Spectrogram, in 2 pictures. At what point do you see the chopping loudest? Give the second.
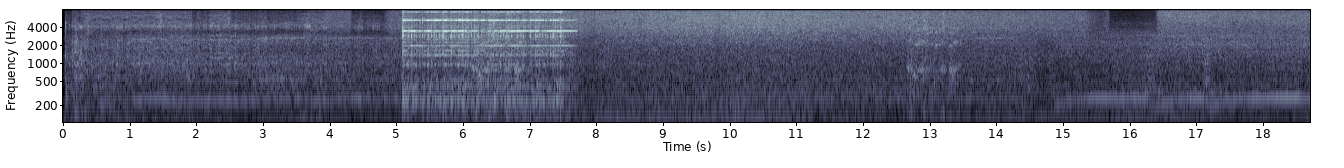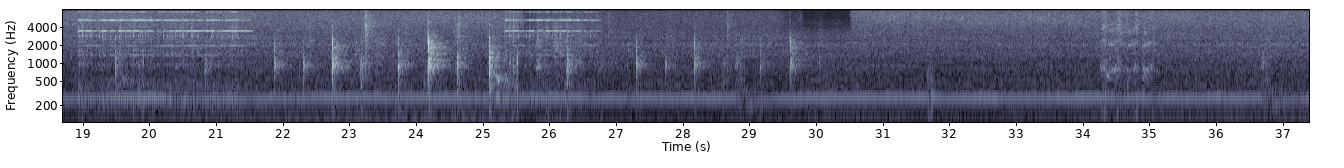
24 s.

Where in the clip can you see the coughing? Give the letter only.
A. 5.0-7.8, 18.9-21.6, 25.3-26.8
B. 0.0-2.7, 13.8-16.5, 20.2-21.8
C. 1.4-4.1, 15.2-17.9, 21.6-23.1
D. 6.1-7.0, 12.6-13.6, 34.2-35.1
D.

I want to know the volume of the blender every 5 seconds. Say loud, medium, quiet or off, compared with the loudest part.
loud, medium, medium, loud, loud, loud, loud, loud.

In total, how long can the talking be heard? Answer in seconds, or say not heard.
not heard.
